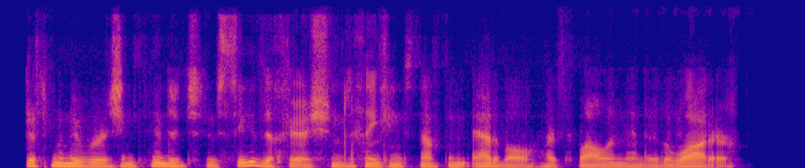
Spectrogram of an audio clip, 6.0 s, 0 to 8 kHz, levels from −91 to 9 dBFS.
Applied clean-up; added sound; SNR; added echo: neural mask model DeepFilterNet 3.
